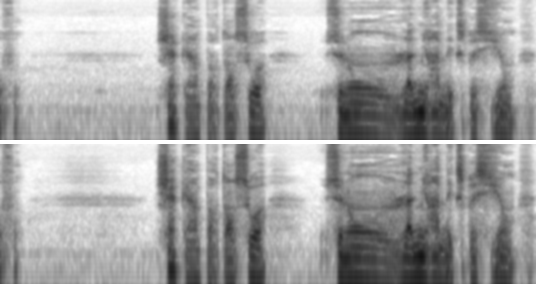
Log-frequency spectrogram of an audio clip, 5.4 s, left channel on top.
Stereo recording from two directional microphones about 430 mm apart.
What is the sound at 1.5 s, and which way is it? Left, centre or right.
Speech, right.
